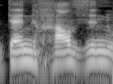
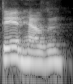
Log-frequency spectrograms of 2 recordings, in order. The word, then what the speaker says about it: Danhausen: Danhausen or Denhausen, whatever you say his name. It's just Danhausen. Whatever. Just like it's spelled.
